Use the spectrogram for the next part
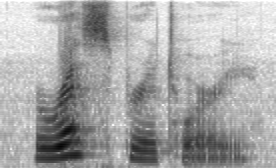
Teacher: it's on the first syllable and then the fourth. But the strongest is on the first syllable.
